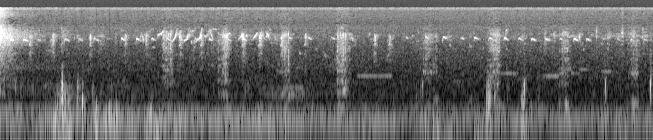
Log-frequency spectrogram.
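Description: Faint bird chirping: a quick run of short, high repeated notes, several a second. Scattered soft clicks and a low rumble sit under it.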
